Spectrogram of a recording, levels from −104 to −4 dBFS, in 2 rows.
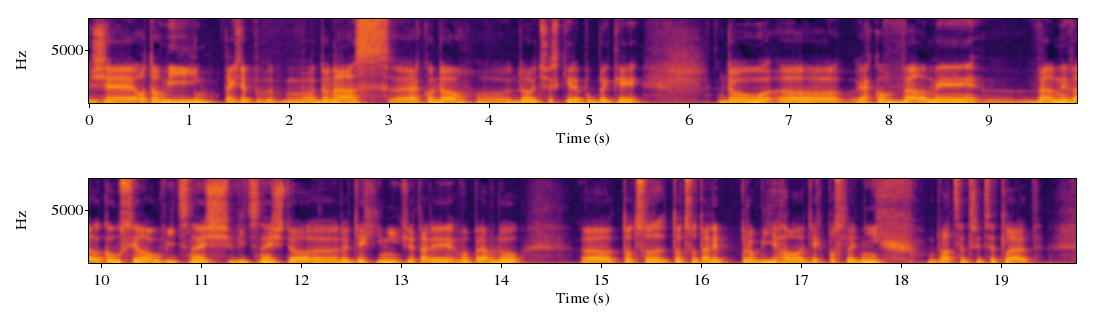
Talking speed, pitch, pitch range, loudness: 120 wpm, 130 Hz, 125-140 Hz, -25 LUFS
